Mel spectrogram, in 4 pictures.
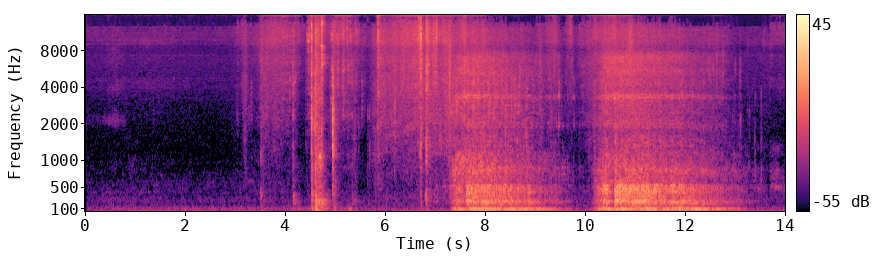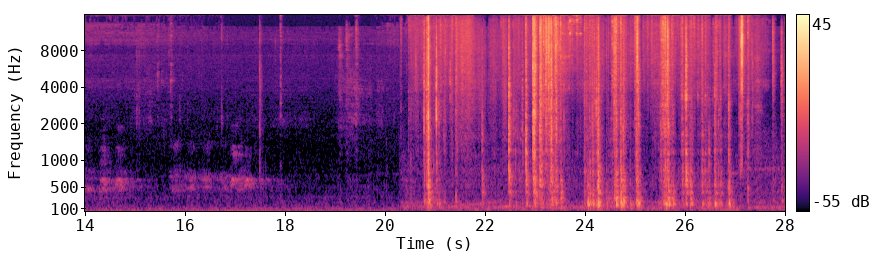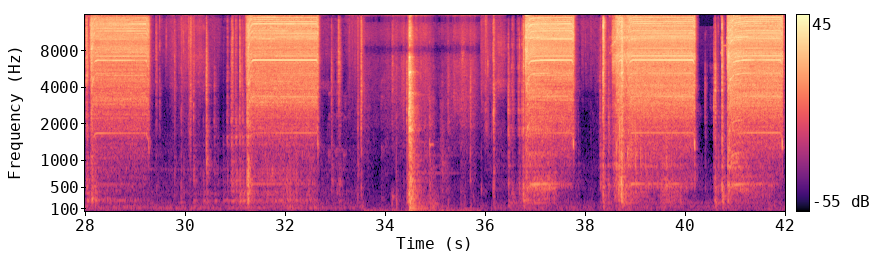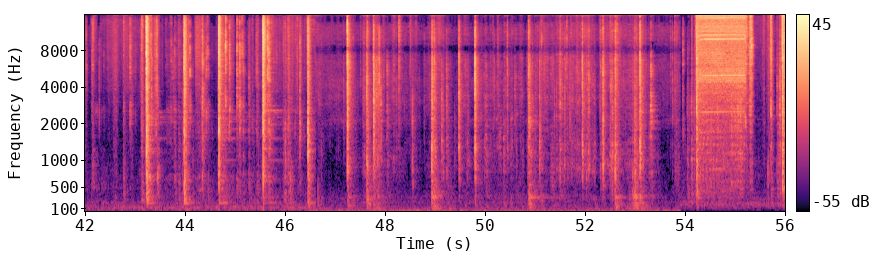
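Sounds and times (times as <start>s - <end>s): cordless screwdriver whirring: 28.1s - 29.4s, 31.2s - 32.7s, 36.8s - 37.8s, 38.6s - 42.0s, 54.2s - 55.3s
clicks and knocks of tools: 29.4s - 31.5s, 42.0s - 54.4s, 55.2s - 56.0s.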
